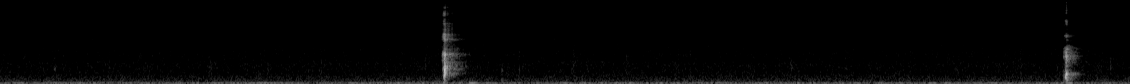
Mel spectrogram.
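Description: Two brief, abrupt hiccup sounds about six seconds apart against quiet room noise; ordinary hiccups.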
